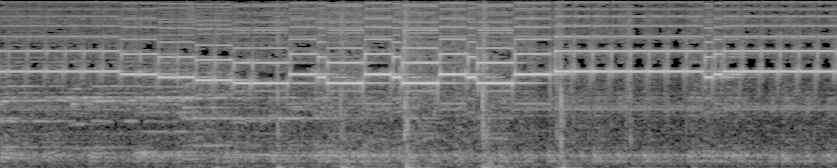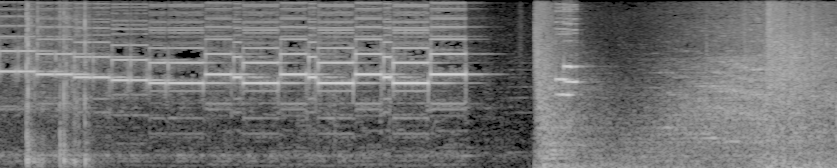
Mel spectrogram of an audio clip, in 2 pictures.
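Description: A mobile phone ringtone plays a repeating stepped melody over low, irregular thuds of score music. It cuts off abruptly about two seconds before the end, and after a moment's hush a sudden loud hit follows.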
